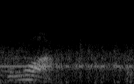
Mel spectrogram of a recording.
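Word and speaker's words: De Moivre: Demois.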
